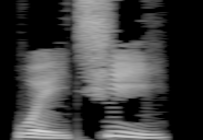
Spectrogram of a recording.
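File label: "尾气", Mandarin Chinese; hsk; chinese flashcards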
